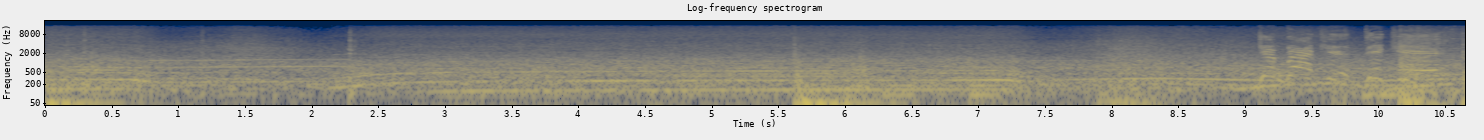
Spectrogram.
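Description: A car engine hums and shifts through gears as the car drives through traffic.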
